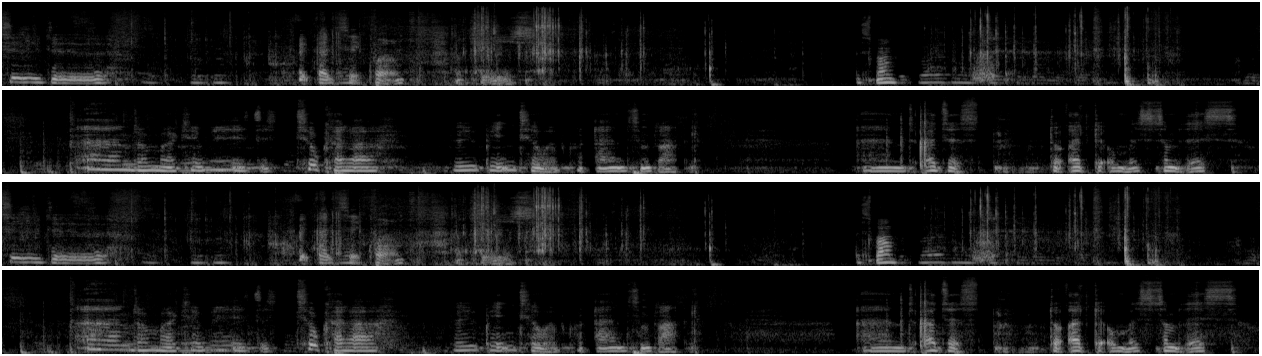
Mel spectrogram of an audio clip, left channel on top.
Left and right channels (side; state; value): both; normal; correlation 0.64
